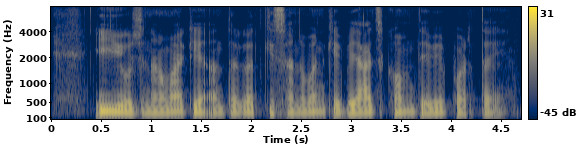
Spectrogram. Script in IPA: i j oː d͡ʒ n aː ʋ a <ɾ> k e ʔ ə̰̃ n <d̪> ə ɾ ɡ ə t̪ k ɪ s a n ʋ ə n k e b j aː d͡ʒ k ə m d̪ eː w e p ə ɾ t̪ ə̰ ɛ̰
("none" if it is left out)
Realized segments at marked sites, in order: none, t̪

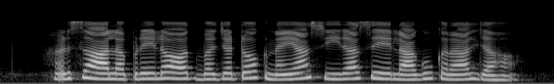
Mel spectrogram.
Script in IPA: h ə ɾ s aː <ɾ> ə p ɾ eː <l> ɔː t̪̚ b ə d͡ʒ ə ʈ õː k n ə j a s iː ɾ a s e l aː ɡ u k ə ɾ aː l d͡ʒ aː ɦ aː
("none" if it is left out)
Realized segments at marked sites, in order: l, l

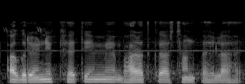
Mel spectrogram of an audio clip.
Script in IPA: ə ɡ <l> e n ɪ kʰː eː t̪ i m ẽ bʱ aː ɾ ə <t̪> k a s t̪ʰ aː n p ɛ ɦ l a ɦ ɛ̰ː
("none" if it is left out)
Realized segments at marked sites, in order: ɾ, t̪

